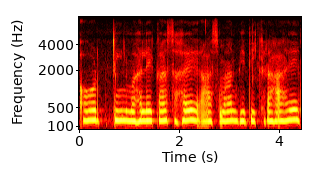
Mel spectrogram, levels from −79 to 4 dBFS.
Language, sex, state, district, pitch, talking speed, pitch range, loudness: Hindi, female, Uttar Pradesh, Jalaun, 205 Hz, 135 wpm, 200-210 Hz, -15 LUFS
